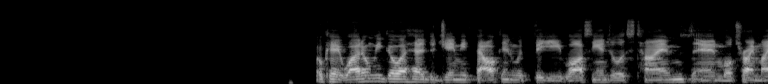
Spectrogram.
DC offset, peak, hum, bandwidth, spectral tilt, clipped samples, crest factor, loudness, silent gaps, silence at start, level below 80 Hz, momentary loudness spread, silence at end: under 0.1%; -6 dBFS; none; 8.4 kHz; -5 dB/octave; under 0.1%; 20 dB; -23 LUFS; none; 3.15 s; -70 dBFS; 9 LU; 0 s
